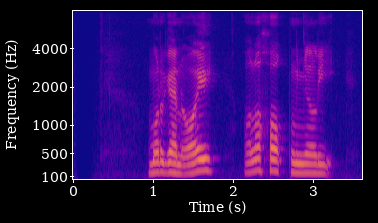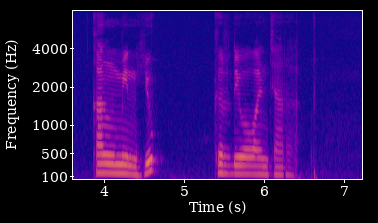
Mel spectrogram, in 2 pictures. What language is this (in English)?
Sundanese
